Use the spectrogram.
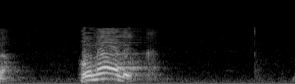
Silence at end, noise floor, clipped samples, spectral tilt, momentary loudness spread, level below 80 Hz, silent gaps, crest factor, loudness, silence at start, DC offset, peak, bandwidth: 1.4 s; -55 dBFS; under 0.1%; -7.5 dB/octave; 17 LU; -58 dBFS; none; 16 dB; -19 LUFS; 0 s; 0.4%; -8 dBFS; 6 kHz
